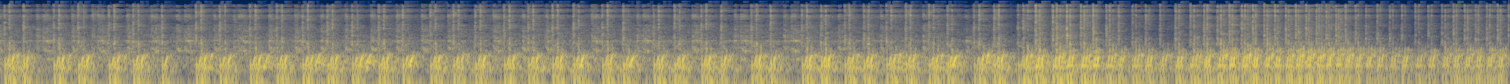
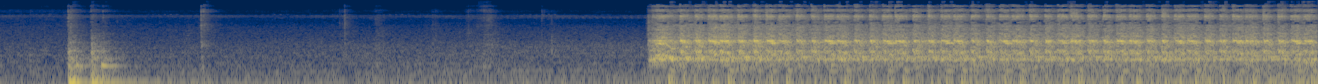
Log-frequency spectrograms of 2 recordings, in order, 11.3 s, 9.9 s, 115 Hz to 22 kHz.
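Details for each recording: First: 1983 Suzuki GSX750ES four after rebuild, carbs newly installed, just started with no exhaust fitted, maybe on choke: loud raw rapid popping idle settling to a steadier beat; sounds like it runs on all four. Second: 1983 Suzuki GSX750ES four after rebuild, carbs newly installed, tank primed, first start, no exhaust fitted, maybe needing choke: brief cranking, near silence, then suddenly catches into loud open-pipe idle; slow to build compression and draw fuel, then runs on all four.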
